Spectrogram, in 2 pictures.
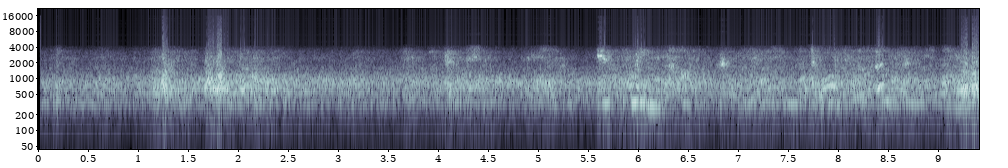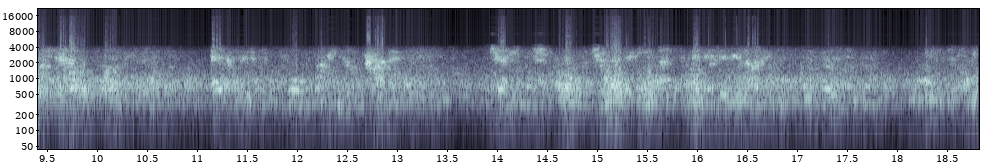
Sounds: Rail transport, underground, Vehicle

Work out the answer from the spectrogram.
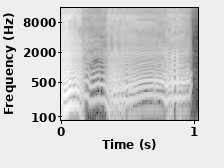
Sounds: Fart

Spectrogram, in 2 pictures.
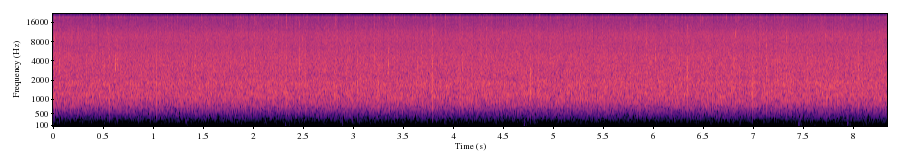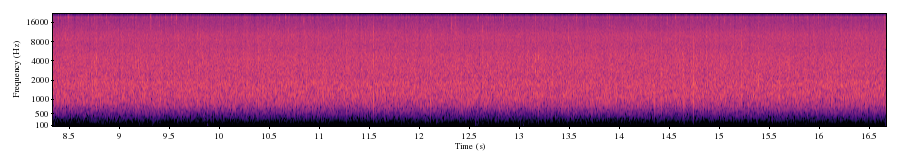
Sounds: Rain, Water

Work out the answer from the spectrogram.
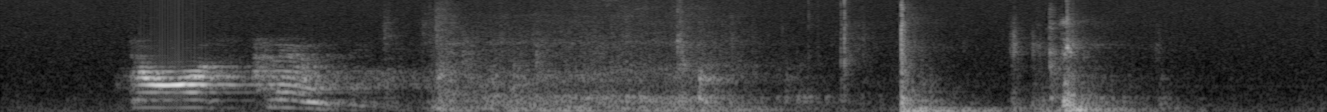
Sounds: Sliding door, Door, Domestic sounds

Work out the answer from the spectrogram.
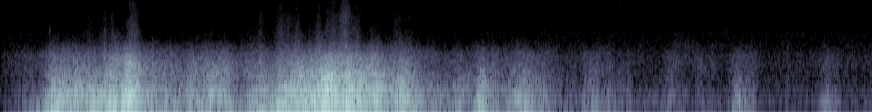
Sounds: Thunderstorm, Thunder

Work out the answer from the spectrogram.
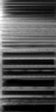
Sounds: Music, Cymbal, Musical instrument, Crash cymbal, Percussion

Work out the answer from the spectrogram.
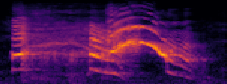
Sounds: Human voice, Screaming

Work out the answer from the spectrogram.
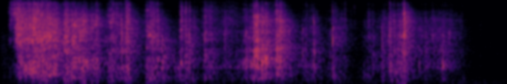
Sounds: Tearing

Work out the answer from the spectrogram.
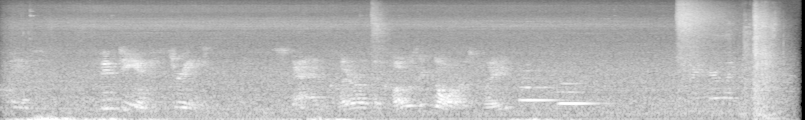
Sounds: Subway, Rail transport, Human voice, Vehicle

